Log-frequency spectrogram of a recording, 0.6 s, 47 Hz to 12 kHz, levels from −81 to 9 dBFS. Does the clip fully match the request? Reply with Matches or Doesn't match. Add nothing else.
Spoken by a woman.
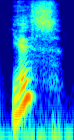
Doesn't match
